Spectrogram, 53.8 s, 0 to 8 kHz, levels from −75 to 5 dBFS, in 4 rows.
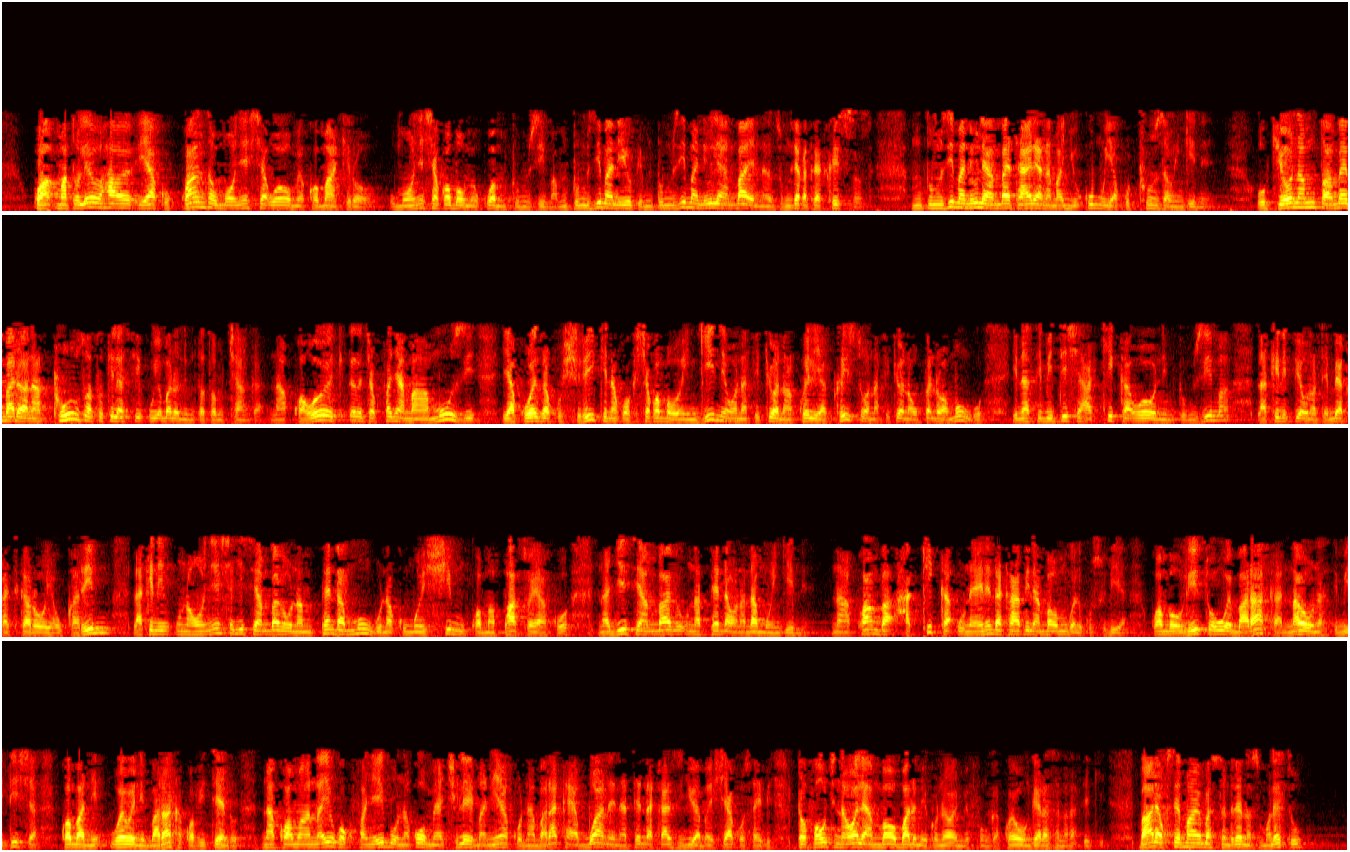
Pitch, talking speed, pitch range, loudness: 125 Hz, 190 wpm, 110-145 Hz, -18 LUFS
